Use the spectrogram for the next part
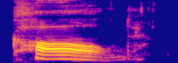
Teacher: That is a voiced sound. You can make it very loud. Because the sound is voiced, ed is going to make the D sound.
